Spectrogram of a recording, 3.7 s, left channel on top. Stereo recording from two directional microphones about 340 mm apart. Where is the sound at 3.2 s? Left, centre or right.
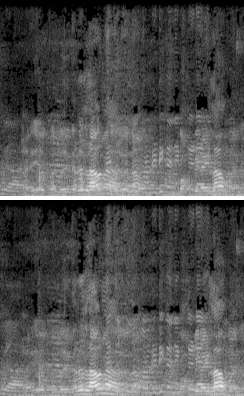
Centre.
